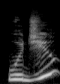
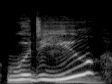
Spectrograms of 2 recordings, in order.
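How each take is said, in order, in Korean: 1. d와 y가 합쳐져서 j 소리가 나요. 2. d와 y가 따로 남아서 연결되지 않아요. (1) "이렇게 발음해요" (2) "이렇게 발음하는 경우는 없어요"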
